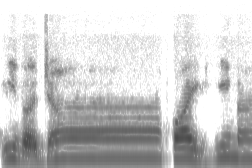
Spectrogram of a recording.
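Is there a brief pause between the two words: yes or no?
no. The two words run together without a pause.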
